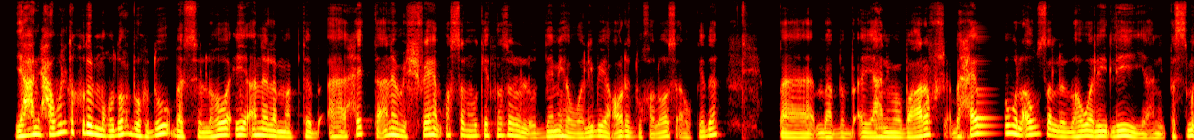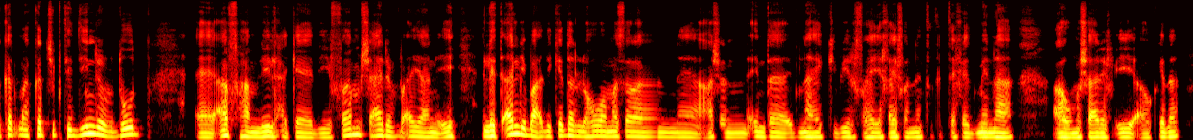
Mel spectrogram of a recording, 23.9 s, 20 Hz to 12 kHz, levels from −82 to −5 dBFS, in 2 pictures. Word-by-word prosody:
يعني 140 +7 +5
حاولت 200 +9 +3
آخُد 220 -2 +1
الموضوع 155 -3 +5
بهدوء 155 +3 +2
بس 120 -2 -2
اللي 110 +1 0
هو 145 +5 +5
إيه، 155 -1 +1
أنا 150 -1 +4
لما 120 -5 +2
بتبقى 110 +1 -4
حِتّة 165 -2 -3
أنا 155 +1 +4
مش 120 -4 -3
فاهم 155 0 +2
أصلًا 150 -3 -4
وجهة 135 +2 -2
نظر 140 -1 0
اللي 100 -6 -2
قُدّامي 115 +7 -1
هو 95 -3 -3
ليه 110 +4 -1
بيعارض 120 -2 -1
وخلاص 100 +4 -4
أو 95 - -9
كده 150 - -3 0.6
ب - - +1 0.3
ب 100 - -3 0.2
ب 95 -2 -7
يعني 105 +1 0
ما 105 -1 +1
باعرفش 110 +10 0
باحاول 185 - +1
أوصَل 155 -4 +1
اللي 110 0 -1
هو 130 +2 +3
ليه 125 0 +3
ليه 120 -5 +2
يعني 90 +1 -6
بس 105 +5 -6
ما 135 - +4
ك 150 +3 -2
ما 140 - +1
كانتش 145 +1 -1
بتدّيني 150 +5 +4
ردود 150 +5 +2 0.6
آآ 100 +4 -1
أفهَم 115 -5 +1
ليه 115 +3 +3
الحكاية 110 -3 -2
دي 95 +1 -5
فمش 150 +9 -1
عارف 125 -3 0
بقى 115 0 -3
يعني 105 -2 0
إيه، 110 +3 0 0.3
اللي 120 +1 +5
اتقال 160 +6 +4
لي 165 - +4
بعد 120 -4 +1
كده، 135 +3 +1
اللي 120 -3 -1
هو 120 +1 +1
مثلًا 115 -2 -1 0.5
عشان 100 -1 -4
أنت 110 -1 -2
ابنها 105 0 -1
الكبير 105 0 -5
فهي 105 0 -2
خايفة 105 0 -3
إن 100 - -2
أنت 105 +1 -5
تتاخد 100 -3 -7
منها 105 -1 +3 0.4
أو 100 -1 +3
مش 100 +2 0
عارف 100 -1 0
إيه 100 -1 0
أو 95 - -6
كده 110 +3 -1
115 Hz, 205 wpm, -23 LUFS, 105-140 Hz, 0.6 s, يعني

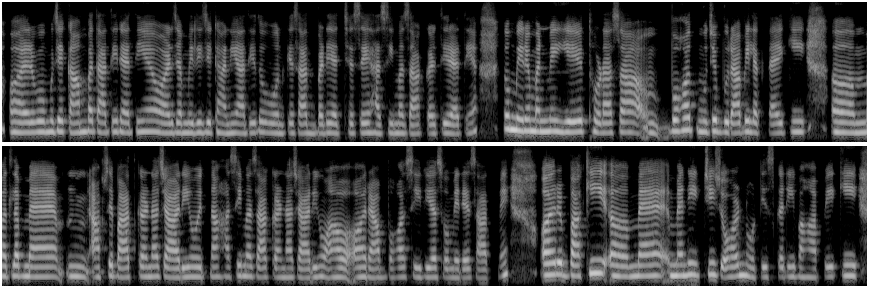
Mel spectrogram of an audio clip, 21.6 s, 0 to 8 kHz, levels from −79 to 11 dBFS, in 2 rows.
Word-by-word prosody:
और 215 -1 +3
वो 225 +1 +1
मुझे 230 +1 +2
काम 210 +2 +1
बताती 230 -1 -1
रहती 220 0 -1
हैं 230 0 0
और 210 -3 +1
जब 210 0 -1
मेरी 205 0 -1
जेठानी 205 -1 -3
आती 200 0 -2
है, 210 - -5
तो 220 -1 -4
वो 205 - -4
उनके 200 0 -6
साथ 200 0 -2
बड़े 205 +1 -1
अच्छे 200 0 -5
से 205 +1 -2
हँसी-मज़ाक 195 -1 -4
करती 190 +2 -3
रहती 185 0 -2
हैं। 230 - -4 0.3
तो 285 - +5
मेरे 250 -2 +7
मन 235 -1 +4
में 240 - +3
ये 225 0 +4
थोड़ा-सा 210 -1 -1 0.3
उँ 205 - -4 0.2
बहुत 260 +2 +2
मुझे 230 +1 +2
बुरा 215 -3 +1
भी 230 +2 +1
लगता 210 -2 -4
है 200 +1 0
कि 225 +2 -3 0.3
अ, - - +1 0.3
मतलब 220 +1 +1
मैं 210 -1 +4
उम, 215 0 -4
आपसे 205 +2 -2
बात 200 -2 0
करना 210 0 0
चाह 200 -2 +3
रही 200 +1 0
हूँ, 210 0 -1
इतना 210 0 -3
हँसी-मज़ाक 210 -1 -3
करना 195 -1 -3
चाह 190 -2 -1
रही 200 +2 -2
हूँ 210 0 -4
औ - - -2 0.4
और 205 -1 -2
आप 190 +1 -1
बहुत 200 +1 -6
सीरियस 200 -1 -3
हो 190 - -6
मेरे 185 0 -3
साथ 180 -1 -4 0.2
में। 250 +3 -1 0.4
और 250 +1 +7
बाकी 235 +5 +5
अ, 230 - +3 0.2
मैं 225 +1 +2
मैंने 230 +2 +4
एक 235 - -5
चीज़ 250 -1 0
और 210 +3 0
नोटिस 205 -3 -2
करी 210 +1 -5
वहाँ 195 -1 -4
पे 210 - -3
कि 230 -1 +1
210 Hz, 210 wpm, -19 LUFS, 200-225 Hz, 0.4 s, मेरे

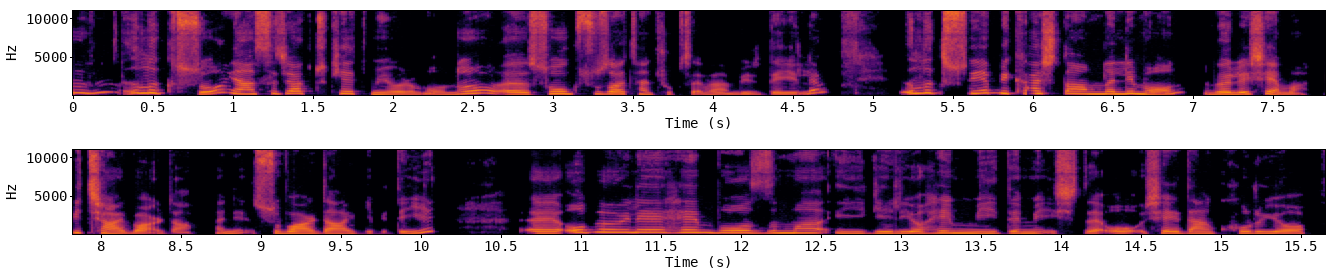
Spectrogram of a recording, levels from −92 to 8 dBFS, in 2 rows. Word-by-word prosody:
Hı 405 - +2
hı, 415 +2 -3
ılık 375 -2 +4
su 260 +3 +4
yani 275 -2 +3
sıcak 315 +1 +1
tüketmiyorum 215 -10 -3
onu. 310 - -1
Iıı, 225 0 +2
soğuk 285 +3 +2
su 275 - 0
zaten 260 -3 0
çok 200 -1 -15
seven 100 +1 -7
bir 105 0 -9
değilim. 195 - -2 0.6
Ilık 375 +2 +5
suya 335 +2 +4
birkaç 335 0 +2
damla 280 -2 +3
limon 275 - +3
böyle 240 -1 +3
şey 280 +1 +3
ama 195 -2 -7
1 290 - +1
çay 220 -7 +1
bardağı 185 -4 -3
hani 210 - -9
su 240 -2 -2
bardağı 210 -2 +1
gibi 205 0 -14
değil. 265 - -2 0.6
Iıı, 235 0 +1
o 330 +3 +1
böyle 345 -2 +3
hem 315 -1 +2
boğazıma 275 -1 +1
iyi 225 -3 -6
geliyor 220 +1 -1
hem 255 +2 -2
midemi 235 +1 -4
işte - - -3
o - - -3
şeyden 225 -1 -1
koruyor, 225 -2 -2
255 Hz, 170 wpm, -21 LUFS, 220-315 Hz, 0.6 s, Ilık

